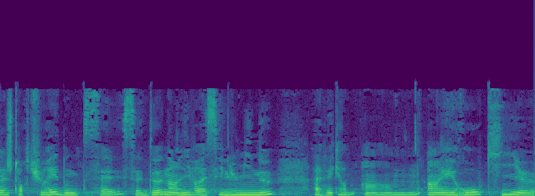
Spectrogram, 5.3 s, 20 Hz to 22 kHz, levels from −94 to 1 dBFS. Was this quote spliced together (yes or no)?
no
